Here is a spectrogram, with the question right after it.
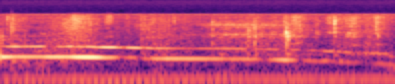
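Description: Dogs howl at a moderate distance, one drawn-out wavering howl that slowly falls in pitch over a second or two. No clear barks and no talk.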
